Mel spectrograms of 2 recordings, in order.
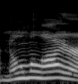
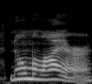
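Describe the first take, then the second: First: "liar" higher and louder, playful self-accusation; louder mock confession. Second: Said in the usual way. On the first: Real, not acted. Admitting clickbait to viewers, loud playful confession. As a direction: own it loudly, teasing.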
